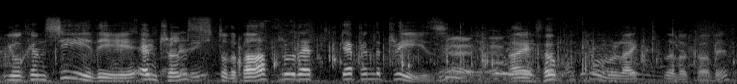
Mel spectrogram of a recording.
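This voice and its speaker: Animated, commanding old wizard. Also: male voice, high voice, a crowd in the background. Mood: brisk, firm. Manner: theatrical, authoritative, deliberate. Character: commanding, kindly old wizard, brisk and wry. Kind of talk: vintage radio drama acting. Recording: vintage radio drama, busy outdoor sounds behind.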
